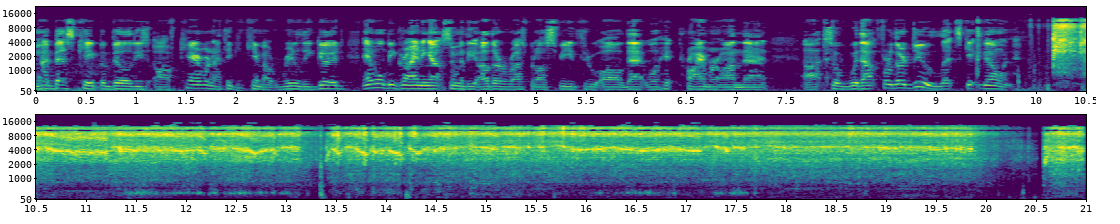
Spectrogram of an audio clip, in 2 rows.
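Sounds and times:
angle grinder wire brush scraping: 10.2s - 21.0s.

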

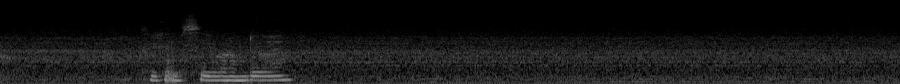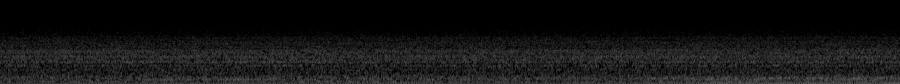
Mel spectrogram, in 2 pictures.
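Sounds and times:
faint steady hiss: 0.0s - 18.0s.

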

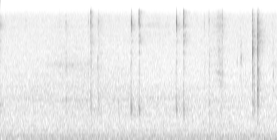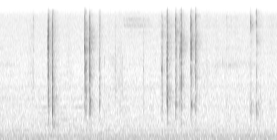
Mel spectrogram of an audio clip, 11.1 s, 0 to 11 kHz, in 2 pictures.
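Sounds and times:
steady low hum: 0.0s - 11.0s
typing on computer keyboard: 5.0s - 5.3s, 6.5s - 7.6s, 8.8s - 9.6s, 10.5s - 10.8s.

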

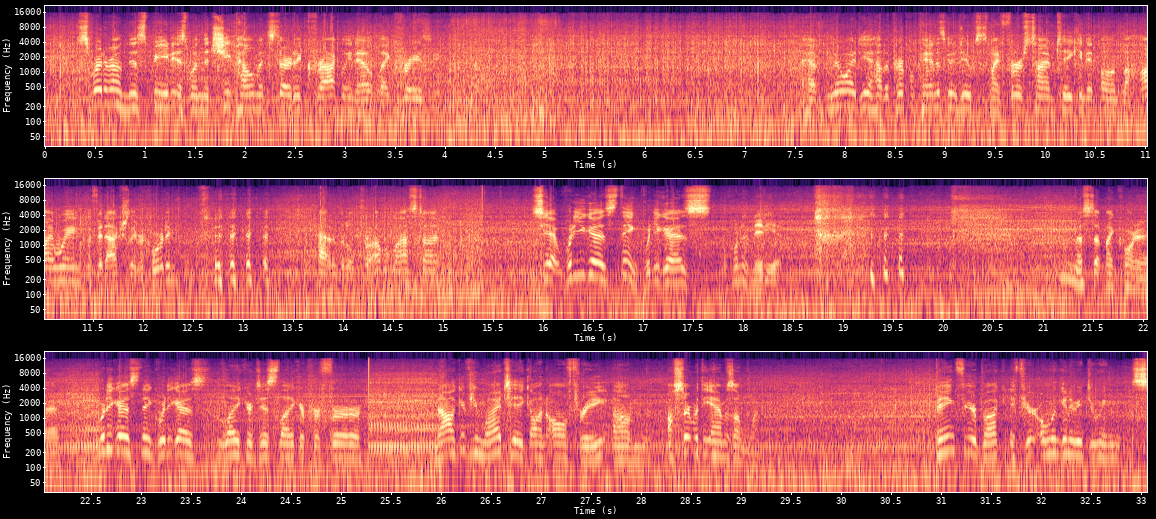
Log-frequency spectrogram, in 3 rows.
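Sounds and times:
wind noise on microphone: 0.0s - 16.9s, 18.8s - 23.8s, 29.0s - 33.0s
motorcycle engine running: 0.0s - 33.0s
short laugh: 18.7s - 20.3s.

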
